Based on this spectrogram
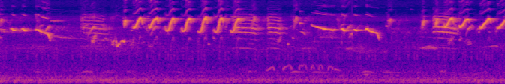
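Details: White-browed wagtail delivering lively high-pitched song: rapid series of sharp chirps, drawn-out whistles and repeated short phrases, with a faint lower twittering bird behind.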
